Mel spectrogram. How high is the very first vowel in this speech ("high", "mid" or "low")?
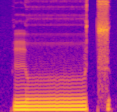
high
